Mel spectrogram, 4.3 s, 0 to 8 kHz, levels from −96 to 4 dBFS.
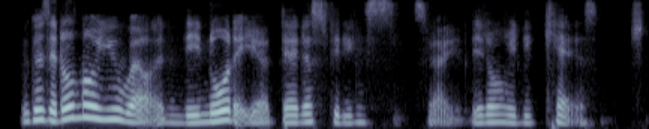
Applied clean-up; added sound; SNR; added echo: neural mask model DeepFilterNet 3.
